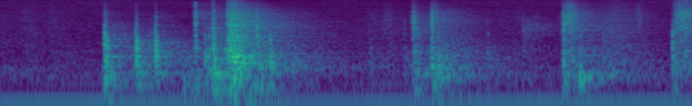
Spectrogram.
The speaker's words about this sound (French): Et va frapper à la porte de la concierge qui lui ouvre.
